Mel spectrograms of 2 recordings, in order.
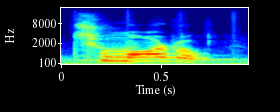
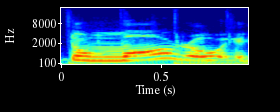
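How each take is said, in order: First: The t is said like an English t. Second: The t is said like the Hindi ट sound. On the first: The speaker calls it right. "it is tomorrow" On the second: The speaker calls it wrong. "it is not tomorrow"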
